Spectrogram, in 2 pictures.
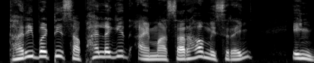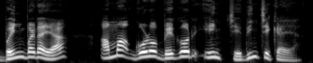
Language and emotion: Santali, happy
